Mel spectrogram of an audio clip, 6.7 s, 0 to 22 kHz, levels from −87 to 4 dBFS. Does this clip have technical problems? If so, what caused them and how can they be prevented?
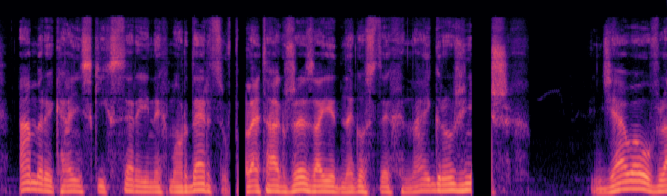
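Yes. The speech cuts out from 2.30 to 2.46 s in broken gaps, the longest 81 ms, and from 4.71 to 4.92 s. This is a Bluetooth dropout, likely caused by late packets, and the speech resumes as if it had kept playing. Waveform: flat gaps. Spectrogram: blank full-band columns. Keep headphones close to the source and away from 2.4 GHz interference.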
